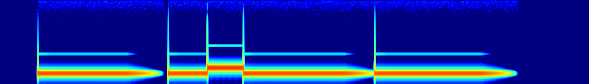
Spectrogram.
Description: Osc With ADSR

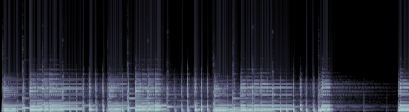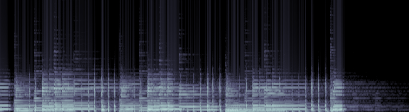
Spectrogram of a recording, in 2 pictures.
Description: Hollowbody

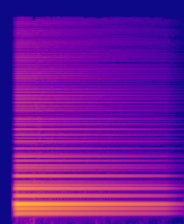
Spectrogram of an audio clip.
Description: Synth With Low Sustain

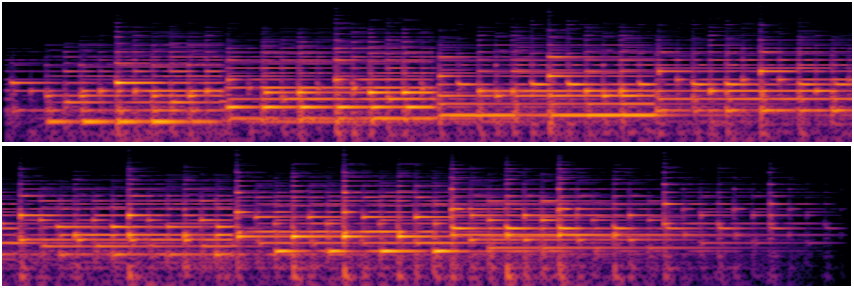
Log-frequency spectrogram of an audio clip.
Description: Piano Without Adaptiverb

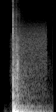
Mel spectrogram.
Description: Texture

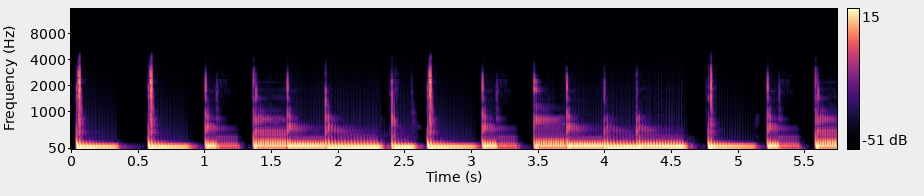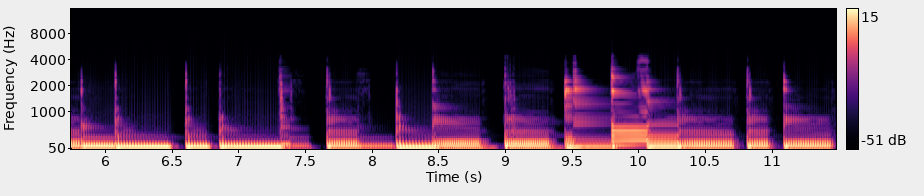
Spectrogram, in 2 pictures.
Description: Flatwound Example

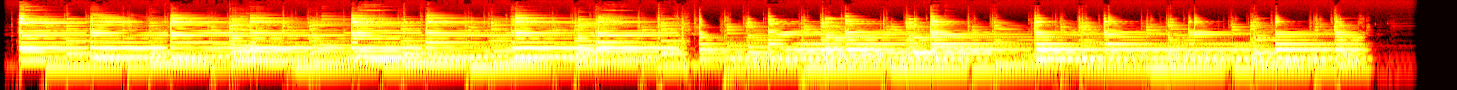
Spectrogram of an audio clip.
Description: Guitar Volume Balance

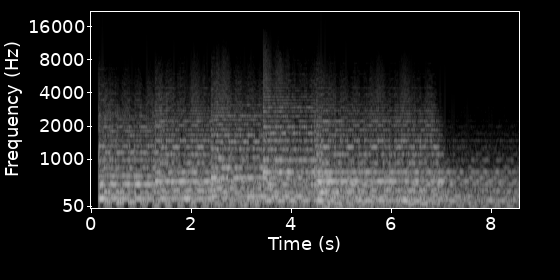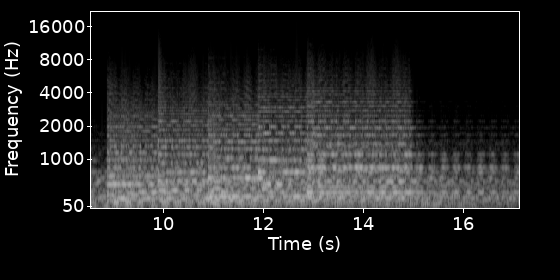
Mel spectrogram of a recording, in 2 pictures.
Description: LFO Wavetable Position

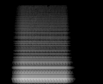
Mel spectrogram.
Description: Synth With Slow Decay

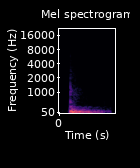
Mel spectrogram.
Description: Kick Bus Compressed

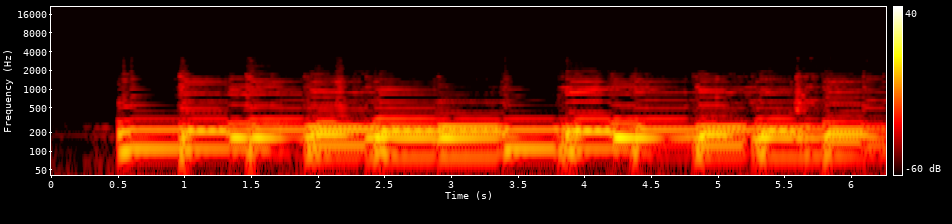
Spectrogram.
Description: acoustic guitar formant shift 18 semitones down

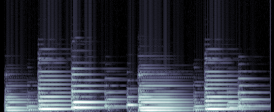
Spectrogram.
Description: Swung Arp

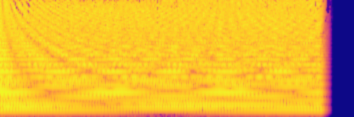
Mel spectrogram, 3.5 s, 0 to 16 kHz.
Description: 2 Saws

